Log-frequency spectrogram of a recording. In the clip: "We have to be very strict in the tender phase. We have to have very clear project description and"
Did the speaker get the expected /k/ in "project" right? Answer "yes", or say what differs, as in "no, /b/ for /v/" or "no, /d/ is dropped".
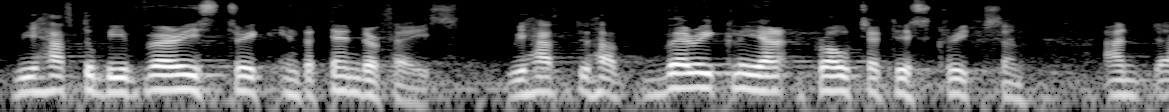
no, /k/ is dropped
